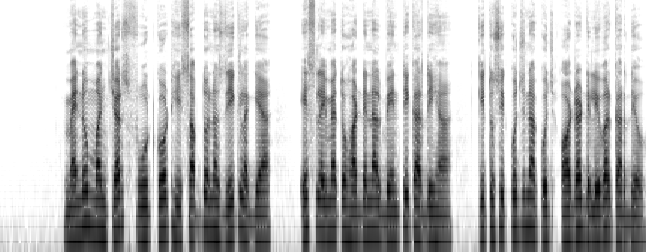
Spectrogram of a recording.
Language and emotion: Punjabi, neutral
